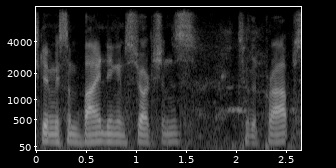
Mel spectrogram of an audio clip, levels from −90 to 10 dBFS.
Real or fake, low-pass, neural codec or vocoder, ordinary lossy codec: fake; 7.2 kHz; codec, 16 kHz in and 24 kHz out, 2.2 kbps, FireRedTTS-2 codec; Opus, 32 kbps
